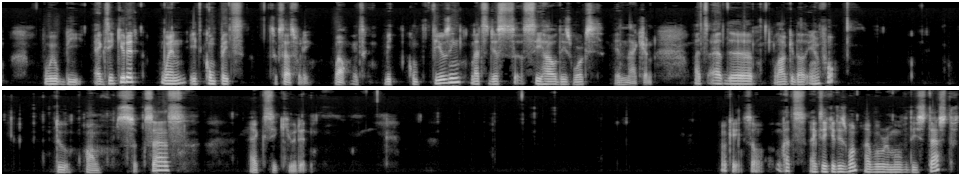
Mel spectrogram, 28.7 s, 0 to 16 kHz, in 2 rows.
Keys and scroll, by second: 6.5 ctrl+Tab, 10.4 Return, 28.6 super+/.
